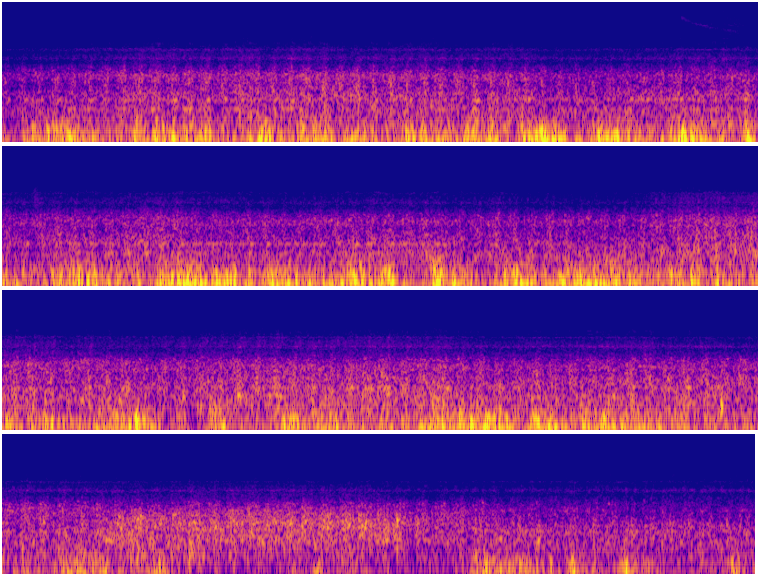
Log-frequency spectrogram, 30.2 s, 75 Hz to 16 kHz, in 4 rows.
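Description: MLW diesel locomotive CP 1557, with its Alco-design engine, working under load as it hauls a passenger train. It is heard together with wheels clicking over rail joints and the rumble of the coaches. A brief high, falling squeal comes about seven seconds in.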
